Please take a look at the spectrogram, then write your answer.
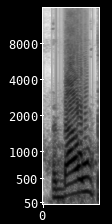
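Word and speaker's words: doubt: बी के बाद टी है यानी बी साइलेंट होगा। ब का उच्चारण एक है। डी को ड लिख दो। ओ यू को आउ आ की मात्रा प्लस ऊ पढ़ते हैं। टी का ट लिख दो। डाउट हो गया।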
